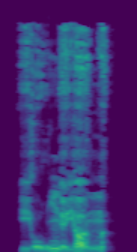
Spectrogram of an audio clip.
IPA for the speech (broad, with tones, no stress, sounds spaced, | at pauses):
j o˨˥ w ŋ e˨˥ j ɐ˨˥ n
